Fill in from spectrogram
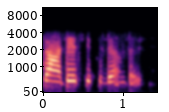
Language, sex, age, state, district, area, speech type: Telugu, female, 18-30, Andhra Pradesh, Visakhapatnam, urban, conversation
